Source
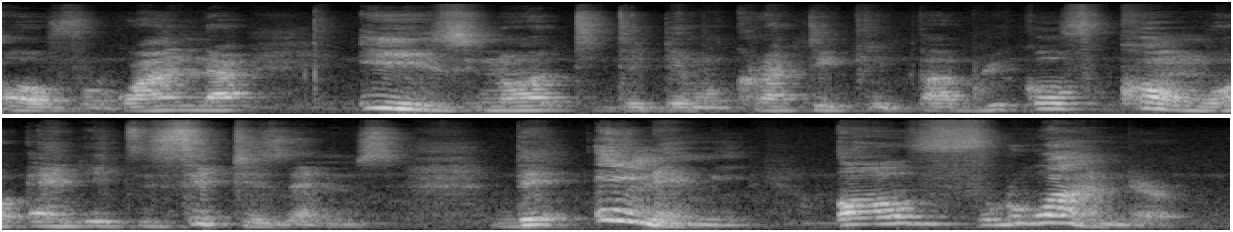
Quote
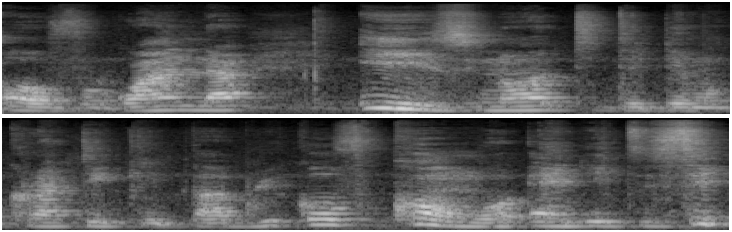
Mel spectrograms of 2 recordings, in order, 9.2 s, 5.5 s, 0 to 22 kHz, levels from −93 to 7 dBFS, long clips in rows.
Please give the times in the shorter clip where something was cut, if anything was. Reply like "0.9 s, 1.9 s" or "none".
none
